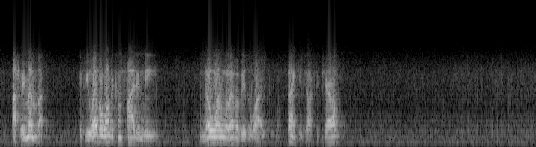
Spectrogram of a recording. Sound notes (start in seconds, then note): none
